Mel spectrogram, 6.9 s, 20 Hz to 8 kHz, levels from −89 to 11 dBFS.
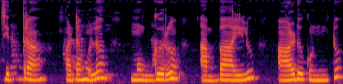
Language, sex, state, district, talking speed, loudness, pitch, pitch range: Telugu, female, Andhra Pradesh, Sri Satya Sai, 45 wpm, -14 LUFS, 190 Hz, 175-210 Hz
